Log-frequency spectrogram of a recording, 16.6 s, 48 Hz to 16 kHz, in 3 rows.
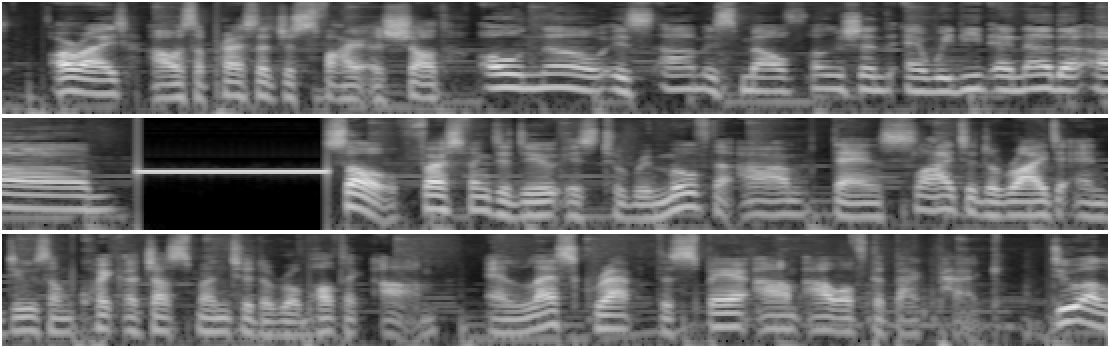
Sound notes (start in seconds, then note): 6.2 beep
